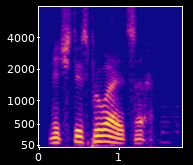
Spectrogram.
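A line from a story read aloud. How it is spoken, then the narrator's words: Grumbling officer. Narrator (Russian): проворчал унтер-офицер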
